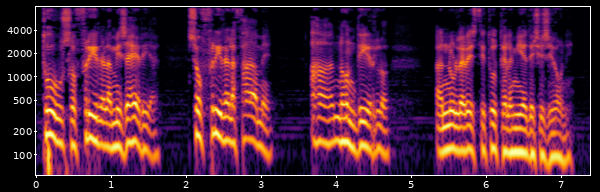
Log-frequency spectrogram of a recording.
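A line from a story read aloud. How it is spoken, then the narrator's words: Shouted. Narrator (Italian): gridò Mercedes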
